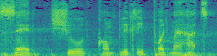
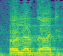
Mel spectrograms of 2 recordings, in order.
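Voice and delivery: pompous prayer; 4 dB louder than usual. Retold or imitated. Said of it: "some people say that".

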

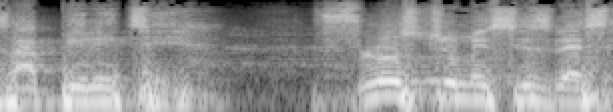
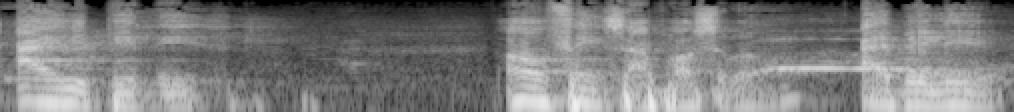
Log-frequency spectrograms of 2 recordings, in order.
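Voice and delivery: softer, lower quiet confession; lower, softer calm declaration; 6 semitones lower, 5 dB quieter than usual. Shown as a demonstration. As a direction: say it calmly to yourself as settled fact. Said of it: "Just try and say".

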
